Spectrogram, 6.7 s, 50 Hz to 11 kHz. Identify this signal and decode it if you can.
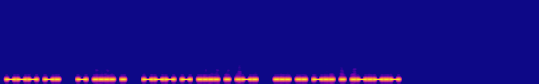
Morse code, heard as a keyed tone, about 36 wpm, 700 Hz. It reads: ON THE OTHER SIDE.
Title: Sentences from Top 1000 Words - Review Part 1 - 35wpm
